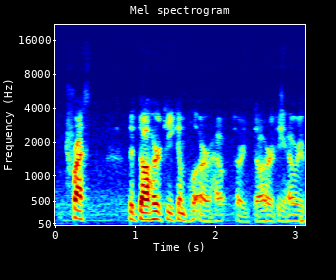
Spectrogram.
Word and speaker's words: Doherty: Doherty, however you pronounce his name, can play at that level. No, you said it perfectly. You said it perfectly, by the way, Doherty.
